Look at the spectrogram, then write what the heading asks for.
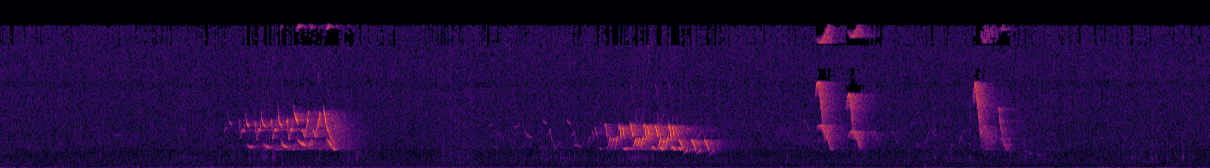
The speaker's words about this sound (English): Here we go, mourning warbler. Is there chestnut sided? Mourning warbler.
